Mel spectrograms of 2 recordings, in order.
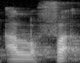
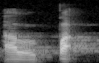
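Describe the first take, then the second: First: The middle consonant is an f sound. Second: The middle consonant is a p sound. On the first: The speaker calls it right. "bukan alfa" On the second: The speaker calls it wrong. "tapi alpa"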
